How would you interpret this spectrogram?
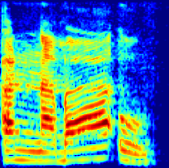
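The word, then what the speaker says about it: النبأ: Coba perhatikan baik-baik. An-naba'u. An-naba'u. Antum tadi bacanya apa? An-naba'u. Yang benar apa? An-naba'u.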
